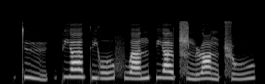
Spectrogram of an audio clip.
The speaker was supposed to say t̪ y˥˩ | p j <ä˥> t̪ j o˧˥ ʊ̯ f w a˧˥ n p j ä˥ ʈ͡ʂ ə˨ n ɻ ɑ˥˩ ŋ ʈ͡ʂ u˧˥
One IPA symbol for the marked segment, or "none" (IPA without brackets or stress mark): ä˥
